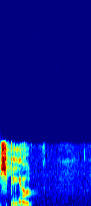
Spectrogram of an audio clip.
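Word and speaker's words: Spalart: So, we're going to use the Spalolart. That's how you pronounce it.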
